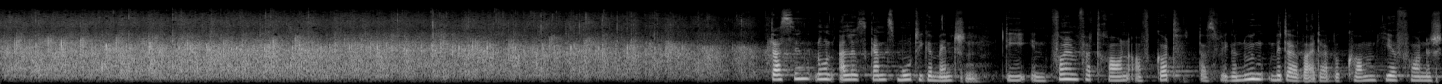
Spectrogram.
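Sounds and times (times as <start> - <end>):
audience applause: 0.0 - 7.8
speech: 7.7 - 14.4.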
